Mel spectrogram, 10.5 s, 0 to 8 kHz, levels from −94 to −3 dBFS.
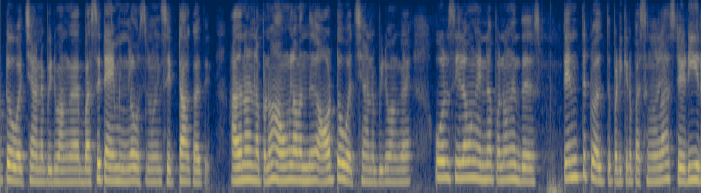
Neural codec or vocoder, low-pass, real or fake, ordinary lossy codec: none; none; real; none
